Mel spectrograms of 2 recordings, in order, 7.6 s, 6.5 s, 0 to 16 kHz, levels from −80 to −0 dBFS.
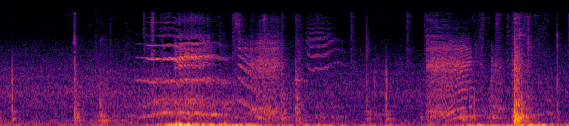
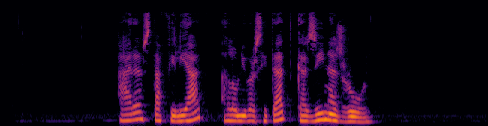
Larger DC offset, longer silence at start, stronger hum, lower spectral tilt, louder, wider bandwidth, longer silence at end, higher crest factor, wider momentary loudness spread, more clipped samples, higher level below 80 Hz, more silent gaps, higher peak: neither; second, 0 s vs 1.55 s; neither; about the same, -5 dB/octave vs -5.5 dB/octave; about the same, -28 LUFS vs -29 LUFS; about the same, 11 kHz vs 11.5 kHz; second, 0 s vs 1.55 s; about the same, 20 dB vs 18 dB; first, 20 LU vs 10 LU; neither; first, -28 dBFS vs -78 dBFS; neither; first, -4 dBFS vs -12 dBFS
